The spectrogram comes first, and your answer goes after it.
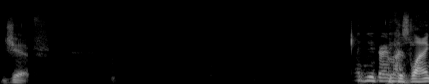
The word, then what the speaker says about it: GIF: And that thing is pronounced GIF.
